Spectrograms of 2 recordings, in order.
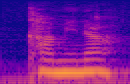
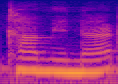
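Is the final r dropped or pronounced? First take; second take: dropped; pronounced. First: The final r is dropped. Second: The final r is pronounced.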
